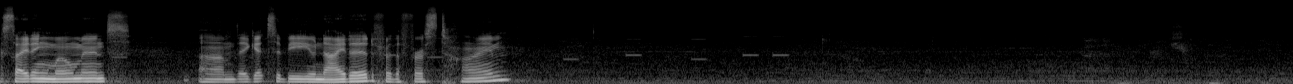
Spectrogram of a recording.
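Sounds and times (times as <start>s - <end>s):
speech: 0.0s - 5.2s
steady low rumble and hiss: 0.0s - 12.9s
phone keypad dialing tones: 5.6s - 8.0s.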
